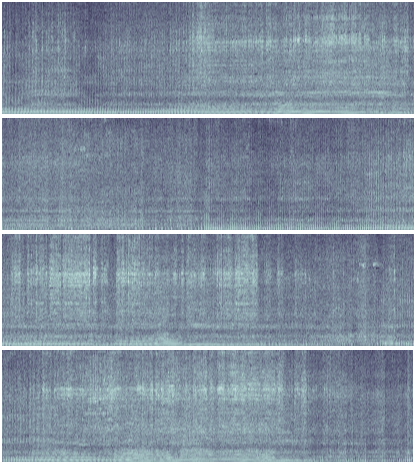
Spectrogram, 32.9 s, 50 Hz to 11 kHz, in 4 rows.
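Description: Suzuki LT-Z 400 quad's single-cylinder four-stroke engine under way on a dirt track. Its pitch climbs and falls several times as the rider accelerates and eases off.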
